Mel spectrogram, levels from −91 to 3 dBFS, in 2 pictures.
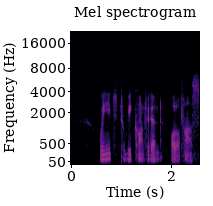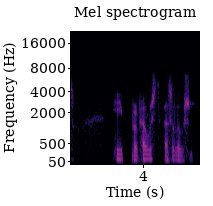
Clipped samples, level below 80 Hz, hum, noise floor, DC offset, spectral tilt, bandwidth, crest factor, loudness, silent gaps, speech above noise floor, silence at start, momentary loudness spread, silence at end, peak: under 0.1%; -84 dBFS; none; -75 dBFS; under 0.1%; -3 dB/octave; 7.2 kHz; 24 dB; -53 LUFS; 0.48-0.55 s, 1.93-1.99 s, 3.28-3.38 s, 3.67-3.76 s; 22 dB; 0.3 s; 7 LU; 0.15 s; -30 dBFS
